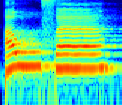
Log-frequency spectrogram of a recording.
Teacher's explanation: Karena ada huruf fa dengan harakat fathah panjang. Cara bacanya panjang dua harakat saja. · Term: mad thobi'i muqaddar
